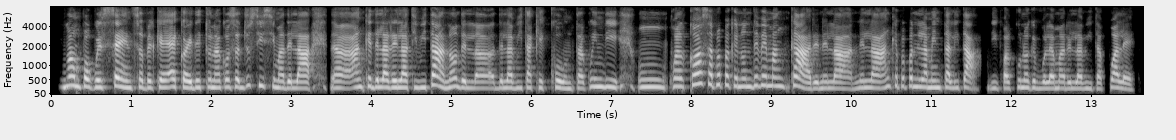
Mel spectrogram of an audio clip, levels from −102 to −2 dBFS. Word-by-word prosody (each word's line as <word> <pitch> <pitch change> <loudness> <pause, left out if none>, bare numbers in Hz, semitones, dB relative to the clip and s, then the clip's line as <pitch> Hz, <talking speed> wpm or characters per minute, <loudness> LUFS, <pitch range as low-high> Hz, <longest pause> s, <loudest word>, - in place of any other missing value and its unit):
no, 310 +4 +4
un 285 -4 +3
po' 270 -2 +3
quel 245 0 +2
senso, 245 -1 +3
perché 240 +2 +1
ecco 255 -1 +1
hai 220 - +5
detto 240 +2 -3
una 235 -1 +2
cosa 255 +1 -1
giustissima 285 -3 -3
della 215 -1 +3 0.2
ehm, - - -3
anche 250 +5 +1
della 250 0 +3
relatività, 235 +4 +4
no, 255 +4 0
del 220 -3 -2
della 225 +1 -2
vita 220 +1 -5
che 230 -1 -8
conta. 215 -2 -2
Quindi 260 0 -1 0.2
un 255 -1 -1
qualcosa 335 +7 +1
proprio 330 0 -3
che 290 -3 -5
non 270 0 -1
deve 305 +3 -2
mancare 275 -8 +2
nella 210 -2 0
nella 225 +2 -2
anche 275 +6 -2
proprio 280 0 -6
nella 260 -3 0
mentalità 235 0 -1
di 215 -2 -11
qualcuno 215 +3 -3
che 230 0 -4
vuole 210 0 -2
amare 210 0 -3
la 205 0 -2
vita 200 -1 -8
qual 235 +2 -2
è? 190 -3 -4
235 Hz, 200 wpm, -23 LUFS, 220-265 Hz, 0.2 s, hai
